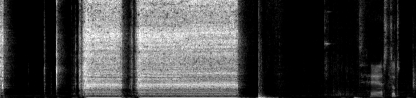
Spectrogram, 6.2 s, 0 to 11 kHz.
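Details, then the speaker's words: Makita DHR242 18V cordless SDS drill, just over a year old, customer says starts and stops: hammer rattles hard, drops out split second, picks back up, only when hammering. "she's indeed starting and stopping but only when she's actually hammering so it might be a connection problem hopefully on the board on here"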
